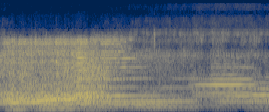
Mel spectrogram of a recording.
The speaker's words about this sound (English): After I got the car back onto the road again, I felt like a fool.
